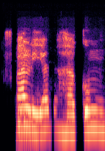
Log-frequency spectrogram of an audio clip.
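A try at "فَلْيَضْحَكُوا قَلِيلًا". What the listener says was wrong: Haku. Fal yadhaku, jangan kum. Fal yadhaku qalilan. Fal yadhaku qalilan.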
